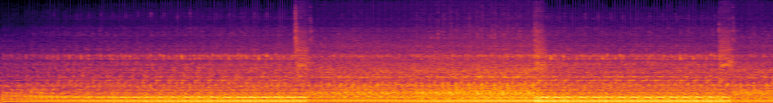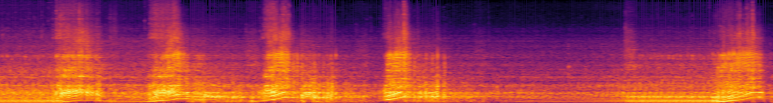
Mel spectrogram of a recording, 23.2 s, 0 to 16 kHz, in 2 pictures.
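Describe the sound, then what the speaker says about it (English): A loud Chevy Camaro ZL1 1LE engine idles with a supercharger whine, then revs sharply several times in quick bursts, the exhaust barking and crackling between blips. "so you guys can hear like the supercharger with the exhaust"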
